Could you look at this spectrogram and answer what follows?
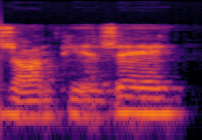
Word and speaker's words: Jean Piaget: His name is French, obviously, so the correct way to say it is Jean Piaget. I've heard people say Jean Piaget, all kinds of different things, but if you put the French accent on it, it's Jean Piaget.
